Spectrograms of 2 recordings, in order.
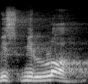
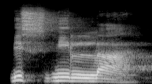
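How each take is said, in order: First: The l sound is thick and heavy. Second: The l sound is thin and light. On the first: The speaker calls it wrong. "jadi bukan" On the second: The speaker calls it right. "Bismillah tipis"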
